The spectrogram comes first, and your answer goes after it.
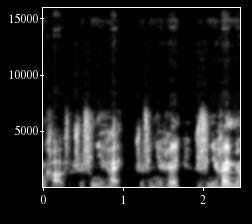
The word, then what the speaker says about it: finirai: Alors en théorie, il y a une petite différence de prononciation pour le futur. Ici à i on entend un e un peu plus fermé qui correspond au e accent aigu.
